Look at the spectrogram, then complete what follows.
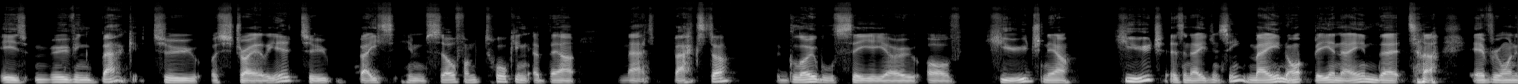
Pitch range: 95-110 Hz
